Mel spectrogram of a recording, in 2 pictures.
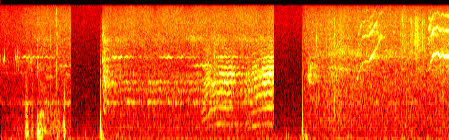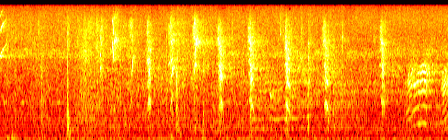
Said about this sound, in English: Those were squeals and quists by adult male, CW. And the quists were given all this. And as he approached, yes, as he approached either a female or an old juvenile, and now he's copulating with her.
